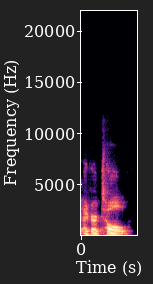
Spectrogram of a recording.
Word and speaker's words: Eckhart Tolle: Eckhart Tolle is, I guess, the pronunciation I've been told by his publisher.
